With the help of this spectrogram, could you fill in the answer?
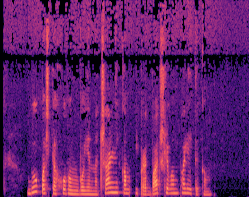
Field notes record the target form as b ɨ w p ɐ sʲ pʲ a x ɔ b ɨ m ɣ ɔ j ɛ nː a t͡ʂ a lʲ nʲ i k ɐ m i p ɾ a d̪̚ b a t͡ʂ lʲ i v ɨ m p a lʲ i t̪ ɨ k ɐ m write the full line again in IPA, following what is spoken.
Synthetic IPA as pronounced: b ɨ w p ɐ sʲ pʲ a x ɔ v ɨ m v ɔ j ɛ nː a t͡ʂ a lʲ nʲ i k ɐ m i p ɾ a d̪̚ b a t͡ʂ lʲ i v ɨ m p a lʲ i t̪ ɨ k ɐ m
